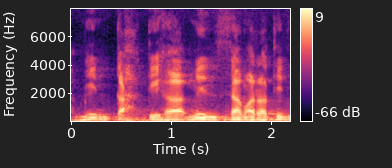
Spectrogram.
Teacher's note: Itu bacanya samar-samar ikhfa. Ya, antara izhar dan idgham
